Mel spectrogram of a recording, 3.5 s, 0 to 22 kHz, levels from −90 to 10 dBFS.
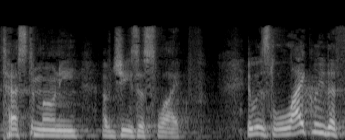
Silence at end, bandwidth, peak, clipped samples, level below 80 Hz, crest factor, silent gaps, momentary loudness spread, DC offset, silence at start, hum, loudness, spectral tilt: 0 s; 10.5 kHz; -8 dBFS; under 0.1%; -62 dBFS; 18 dB; none; 9 LU; under 0.1%; 0 s; none; -25 LUFS; -6 dB/octave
